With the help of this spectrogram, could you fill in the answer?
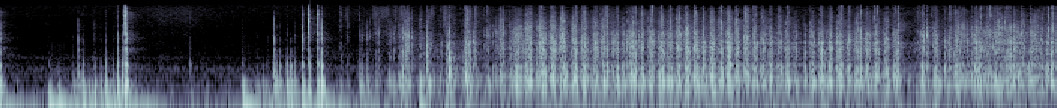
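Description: A hand-sized red silicone scalp massager brush with many soft bristles is scratched and flicked with fingertips. A few sharp flicks and short scratchy bursts open the clip, then a dense, fast run of soft crackling, rustling scratches follows, mostly low with some brighter crisp detail.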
